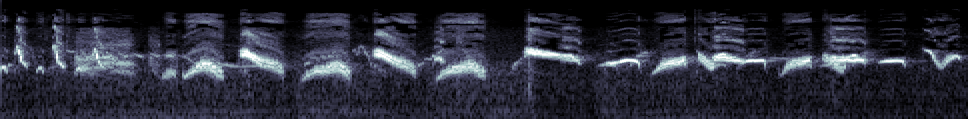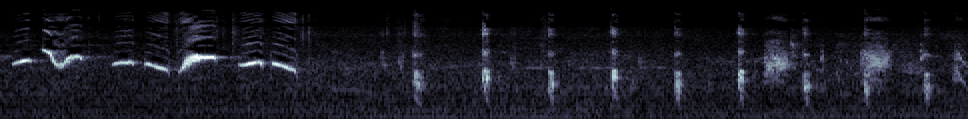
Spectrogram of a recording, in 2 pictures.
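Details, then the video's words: Song of a tame caged Chinese hwamei, described as singing nonstop like a machine: a rich run of looping, swooping whistles with bright overtones, then a sparser stretch of short, sharp chips. "Họa mi thuần đét đẳng cấp hót như máy bộ cực đẹp lắc lồng vẫn hót"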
